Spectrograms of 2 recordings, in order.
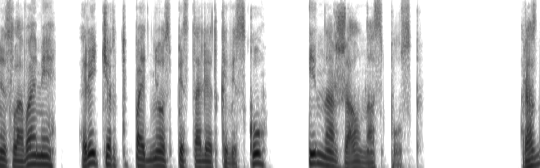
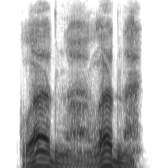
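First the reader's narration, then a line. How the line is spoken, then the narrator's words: Irritated grumble. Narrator (Russian): раздраженно буркнул инвалид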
